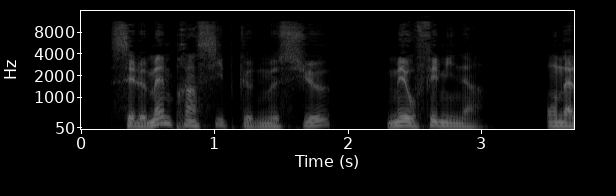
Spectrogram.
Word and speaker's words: monsieur: Beaucoup de gens ont tendance à prononcer toutes les lettres, mais il faut bien insister sur la nasalisation et ne pas prononcer le R final.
